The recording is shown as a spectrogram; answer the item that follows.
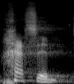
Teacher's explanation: It's Hesed. And the enunciation is on the first part of that word, not the second one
